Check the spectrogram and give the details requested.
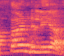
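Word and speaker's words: chandelier: C plus H हो तब उसको सभी बोल सकते हो। यहां पर देखिए जैसे सीख, सीख मिस होता है ठाठ। सूट, सूट मिस होता है ढलान। सायले, सायले मिस होता है बंगला। सेफ, सेफ मिस होता है महाराज। और सैंडलियर, सैंडलियर मिस होता है झूमर। अब यहां पर सी एच का ध्वनि स है।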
